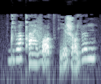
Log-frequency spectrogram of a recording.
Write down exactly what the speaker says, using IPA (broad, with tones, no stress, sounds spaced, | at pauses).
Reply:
d j ʊ˧˥ qʼ æ˩ v ɔ̰˧˥ t͡sʼ ḭ˩˧ ʐ ɔ̰˩˧ j ɵ˥ ŋ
